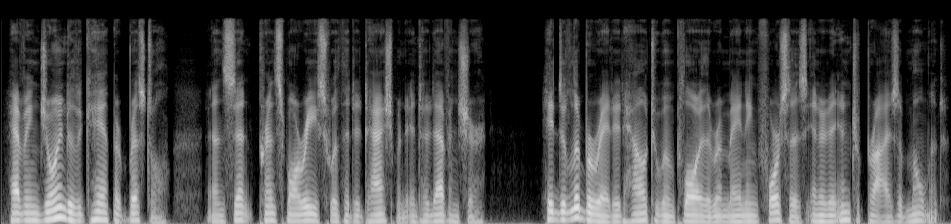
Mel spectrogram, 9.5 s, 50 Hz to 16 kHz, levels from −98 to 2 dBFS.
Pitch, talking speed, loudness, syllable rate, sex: 105 Hz, 175 wpm, -20 LUFS, 6.2 syllables/s, male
